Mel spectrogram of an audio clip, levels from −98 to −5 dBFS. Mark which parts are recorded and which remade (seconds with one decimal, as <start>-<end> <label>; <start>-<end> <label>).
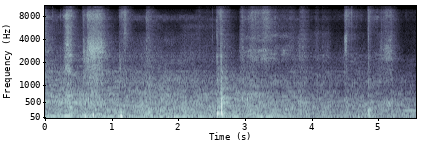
0.0-5.6 remade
